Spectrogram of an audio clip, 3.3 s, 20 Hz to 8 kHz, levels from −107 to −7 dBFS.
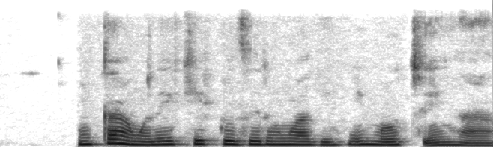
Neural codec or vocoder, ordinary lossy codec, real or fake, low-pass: none; none; real; 7.2 kHz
